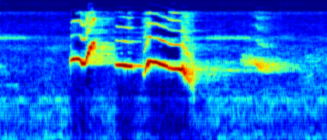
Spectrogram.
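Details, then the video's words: White-rumped shama recovering from reluctance to sing gives a brief phrase of high whistles sliding downward into a fading buzzy tail, over soft low background noise. "PEMULIHAN KACER YANG MALAS BUNYI JADI GACOR"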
